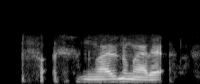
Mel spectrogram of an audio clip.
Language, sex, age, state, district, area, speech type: Manipuri, male, 30-45, Manipur, Kangpokpi, urban, conversation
